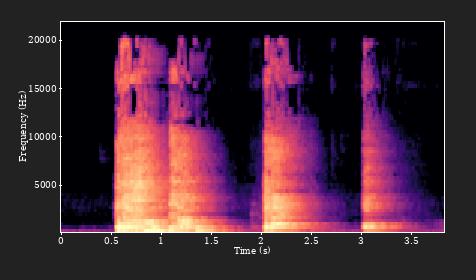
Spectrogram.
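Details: Three heavy, harsh cough bursts echoing in a bathroom, the first long and forceful, the last shorter; repeated deep coughing.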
